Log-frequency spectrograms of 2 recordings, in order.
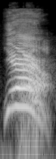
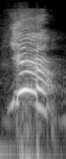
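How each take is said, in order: First: High, loud acted outburst; shouted yeah. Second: Very high, cracking shout. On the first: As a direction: shout it out without cracking. Shouted take beside voice crack take. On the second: Acted. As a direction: let a loud yell crack way up high. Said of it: "somebody said they like the voice crack one".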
